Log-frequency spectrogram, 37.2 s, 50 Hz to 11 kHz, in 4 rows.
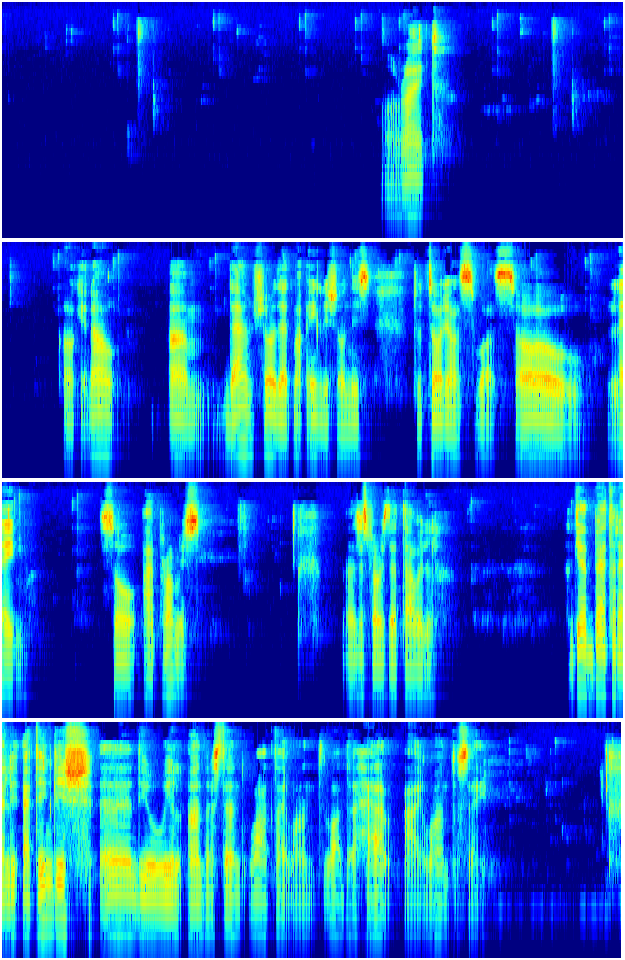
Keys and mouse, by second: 1.1 j, 3.7 j, 7.8 j, 10.6 j, 13.0 j, 15.0 j, 16.9 j, 18.6 j, 20.3 j, 22.2 a, 25.2 ctrl+r, 29.0 ctrl+r, 36.0 ctrl+r.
